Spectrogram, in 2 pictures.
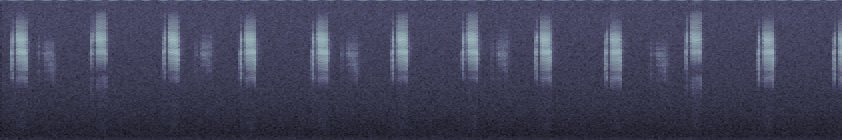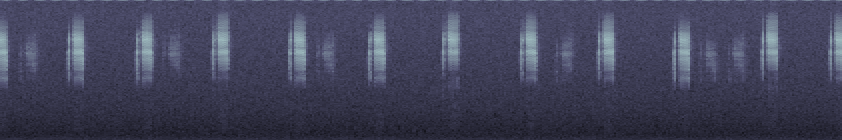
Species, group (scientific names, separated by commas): Ephippiger ephippiger, Orthoptera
